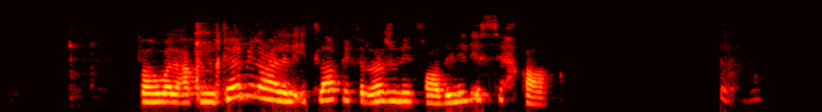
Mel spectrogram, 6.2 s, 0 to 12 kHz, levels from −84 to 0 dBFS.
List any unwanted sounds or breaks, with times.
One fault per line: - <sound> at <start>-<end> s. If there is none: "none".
- cough at 5.4-5.7 s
